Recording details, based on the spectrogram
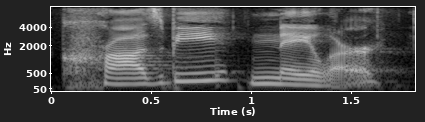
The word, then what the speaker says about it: Crosby Naylor: Today's podcast, I have joining us Crosby Naylor.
